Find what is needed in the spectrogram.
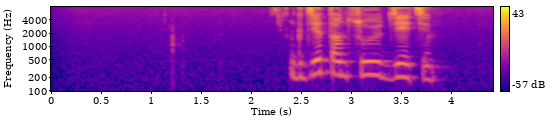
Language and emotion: Russian, neutral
